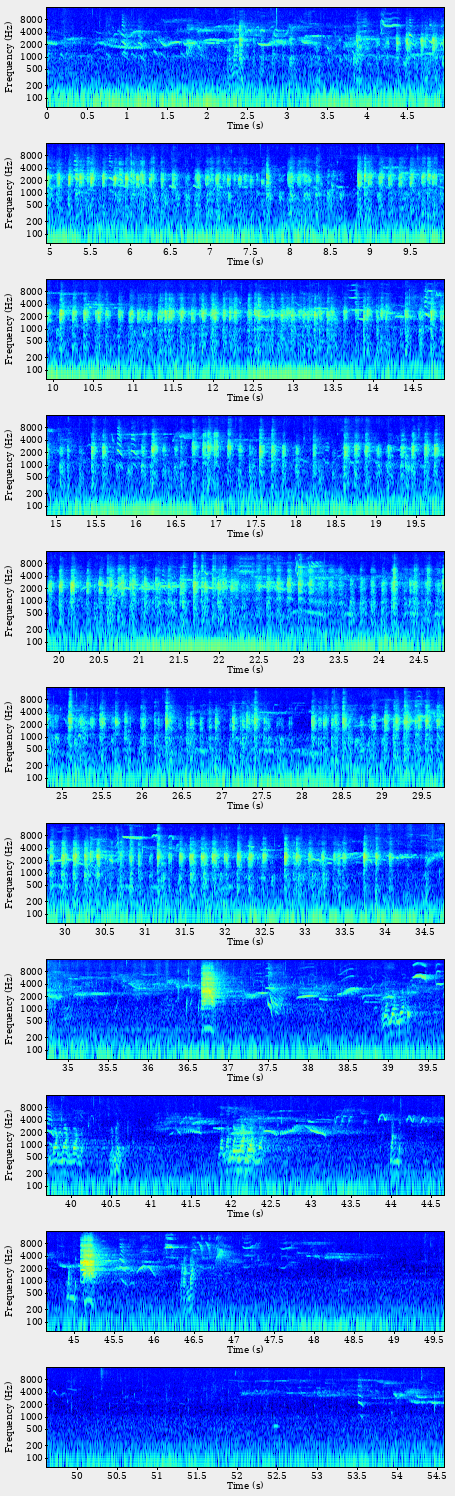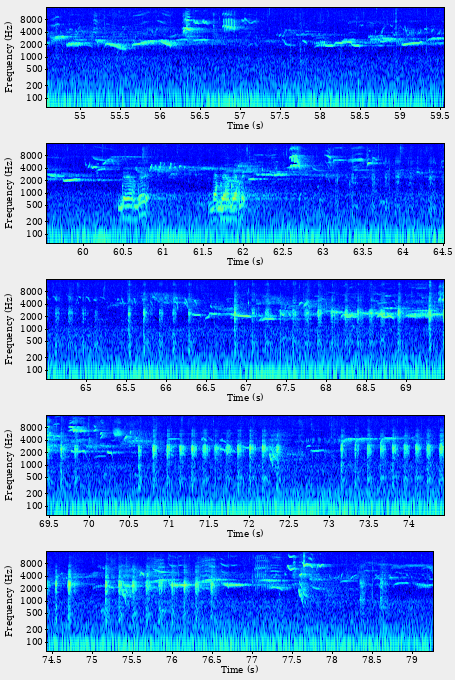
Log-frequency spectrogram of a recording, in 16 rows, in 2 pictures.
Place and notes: Atlantic Pond, Ballintemple, Cork, Ireland - Heron Island: Dusk
Lots of birds, including a Robin, Ducks, Blackbirds, Little Grebe, Little Egret, Crows, Heron chicks making a ruckus, and some fantastic adult Heron shrieks. A pair of Swans glide past.
Recorded on a Roland R-07.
